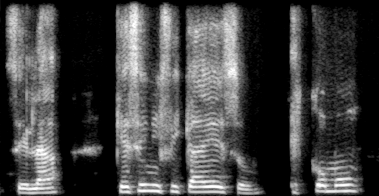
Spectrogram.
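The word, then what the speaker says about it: Selah: salmos se ve mucho Esa palabra cela se escribe s e l a H cela Qué significa eso Es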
